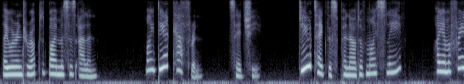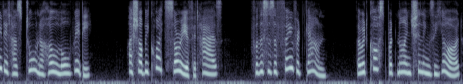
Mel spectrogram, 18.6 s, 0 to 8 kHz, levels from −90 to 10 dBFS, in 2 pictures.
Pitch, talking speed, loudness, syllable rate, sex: 285 Hz, 160 wpm, -17 LUFS, 5.1 syllables/s, female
